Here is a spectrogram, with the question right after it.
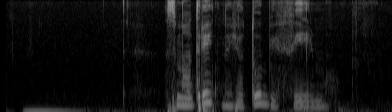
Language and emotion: Russian, sad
